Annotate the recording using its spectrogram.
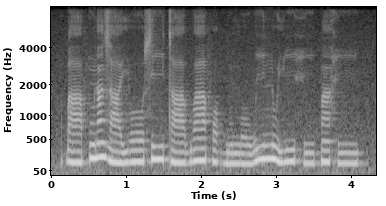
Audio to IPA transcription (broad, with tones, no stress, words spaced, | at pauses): ɓaː˨fũ˧ɾã˦zaː˨ joː˧siː˦ taː˨ɡʷaː˧fɔ˨ ɡ͡bũ˨ŋoː˨wiː˦ nu˦˨jiː˧hiː˨ pã˦hiː˧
